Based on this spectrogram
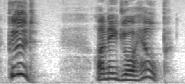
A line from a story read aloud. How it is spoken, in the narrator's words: said cheerfully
